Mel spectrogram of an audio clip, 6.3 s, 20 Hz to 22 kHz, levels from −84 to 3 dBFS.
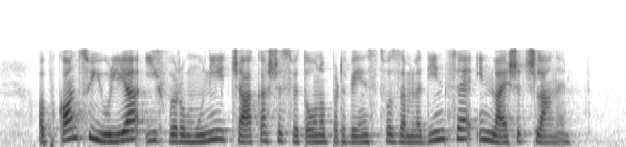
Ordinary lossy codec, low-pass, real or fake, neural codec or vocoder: none; 5.4 kHz; real; none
